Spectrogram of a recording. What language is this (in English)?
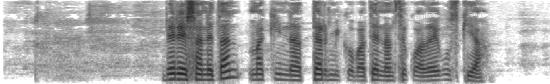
Basque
